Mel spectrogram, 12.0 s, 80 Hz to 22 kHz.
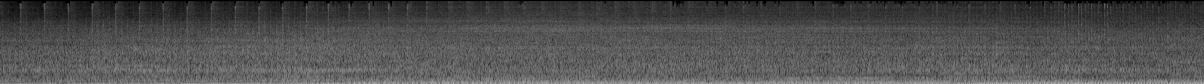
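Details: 50-year-old International 4030 yard crane diesel at idle, before head gasket replacement: heavy, uneven chugging about 220 beats a minute with a ragged puffing edge; head gasket blown at the front between cylinder one and the water pump.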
